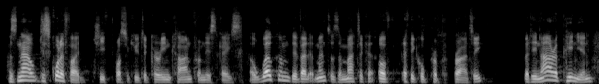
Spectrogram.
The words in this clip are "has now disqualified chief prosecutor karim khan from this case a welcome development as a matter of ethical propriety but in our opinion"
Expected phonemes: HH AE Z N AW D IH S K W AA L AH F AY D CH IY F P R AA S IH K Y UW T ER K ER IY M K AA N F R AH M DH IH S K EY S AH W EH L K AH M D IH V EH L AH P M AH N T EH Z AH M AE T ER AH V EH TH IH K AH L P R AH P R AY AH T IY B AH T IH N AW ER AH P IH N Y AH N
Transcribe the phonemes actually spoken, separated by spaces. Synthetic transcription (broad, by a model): HH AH Z N AW D IH S K W AA L AH F AY D CH IY F P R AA S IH K Y UW T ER K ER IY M K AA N F R AH M DH IH S K EY S AH W EH L K AH M D IH V EH L AH P M AH N T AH Z AH M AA T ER AH V EH TH IH K AH L P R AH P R AY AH T IY B AH T IH N AW ER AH P IH N Y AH N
